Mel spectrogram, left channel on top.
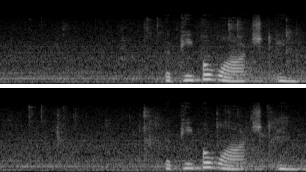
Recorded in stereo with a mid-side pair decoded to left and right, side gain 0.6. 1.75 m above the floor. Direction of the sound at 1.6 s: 10° left.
